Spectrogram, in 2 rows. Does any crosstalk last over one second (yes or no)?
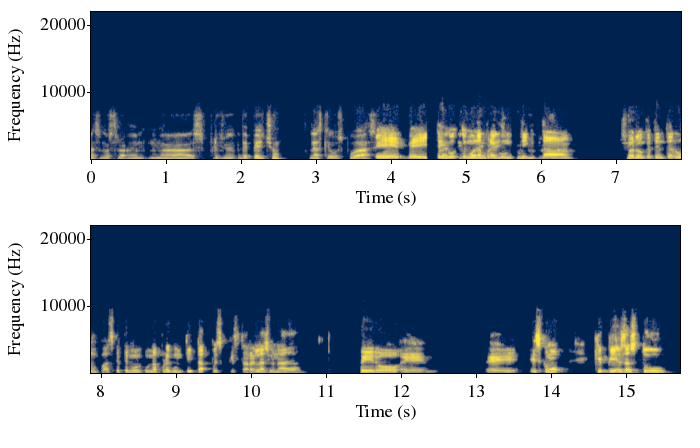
yes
